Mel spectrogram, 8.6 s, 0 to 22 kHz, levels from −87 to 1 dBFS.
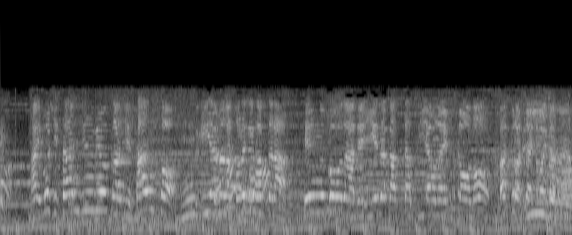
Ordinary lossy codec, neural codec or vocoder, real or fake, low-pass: none; none; real; 5.4 kHz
